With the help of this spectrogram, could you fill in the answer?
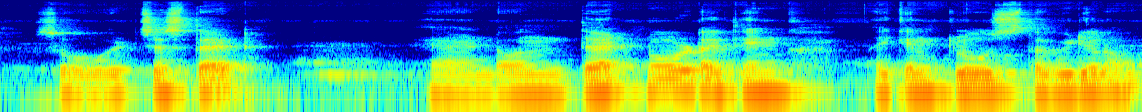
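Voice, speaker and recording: His voice sits at a medium pitch, with a dark, mellow tone that is somewhat breathy. This man speaks in a flat monotone. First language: not English. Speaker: language learner vlogger. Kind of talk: solo practice monologue. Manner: halting.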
